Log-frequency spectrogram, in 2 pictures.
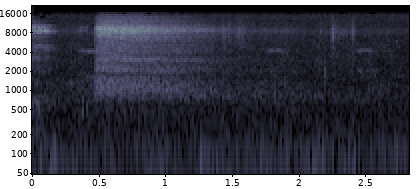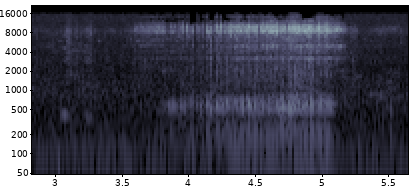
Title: I don't Snore...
